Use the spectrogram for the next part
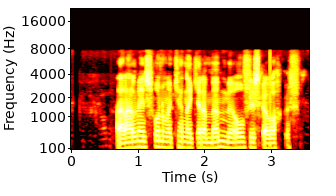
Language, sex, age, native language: Icelandic, male, 20-29, Icelandic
